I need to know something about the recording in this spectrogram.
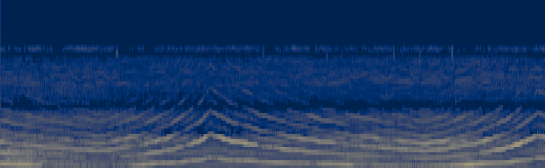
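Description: A toy fire truck's electronic siren wails loudly, rising and falling slowly.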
